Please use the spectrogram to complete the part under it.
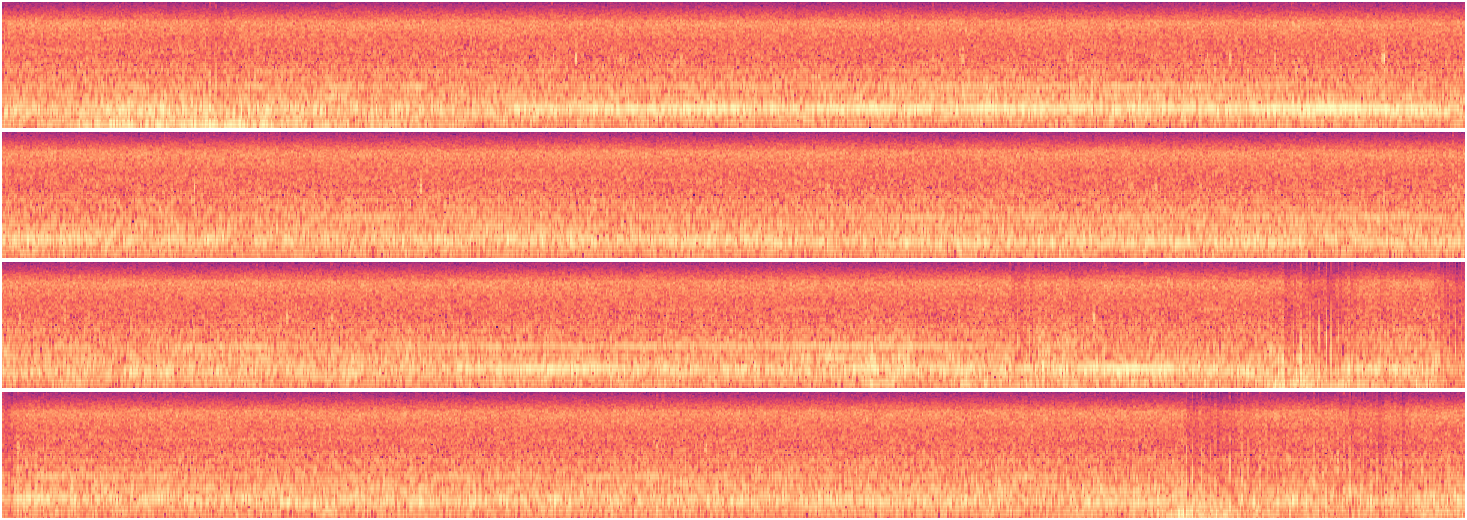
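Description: Tyres roll over the road surface with a steady rush.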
